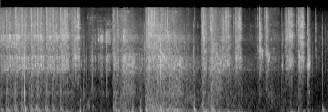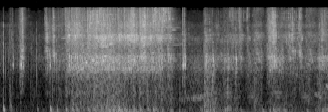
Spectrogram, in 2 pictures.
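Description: Game footsteps thud on wooden floors.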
